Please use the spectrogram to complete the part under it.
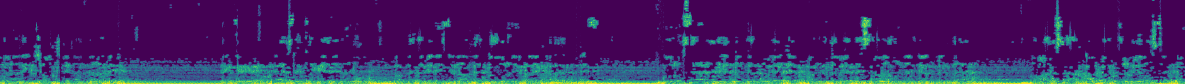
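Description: An elderly man speaks steadily through a microphone.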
